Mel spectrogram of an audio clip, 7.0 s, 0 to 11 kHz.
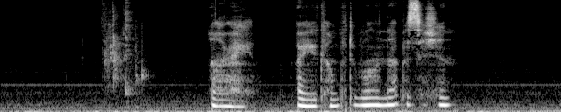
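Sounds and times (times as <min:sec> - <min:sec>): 
low steady room hum: 0:00.0 - 0:07.0
water sloshing as a person is laid into a filled bathtub: 0:01.2 - 0:02.0
speech: 0:02.6 - 0:05.7.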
